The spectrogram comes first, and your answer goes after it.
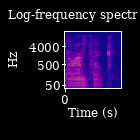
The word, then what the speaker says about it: Norfolk: The L is silent in Norfick.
